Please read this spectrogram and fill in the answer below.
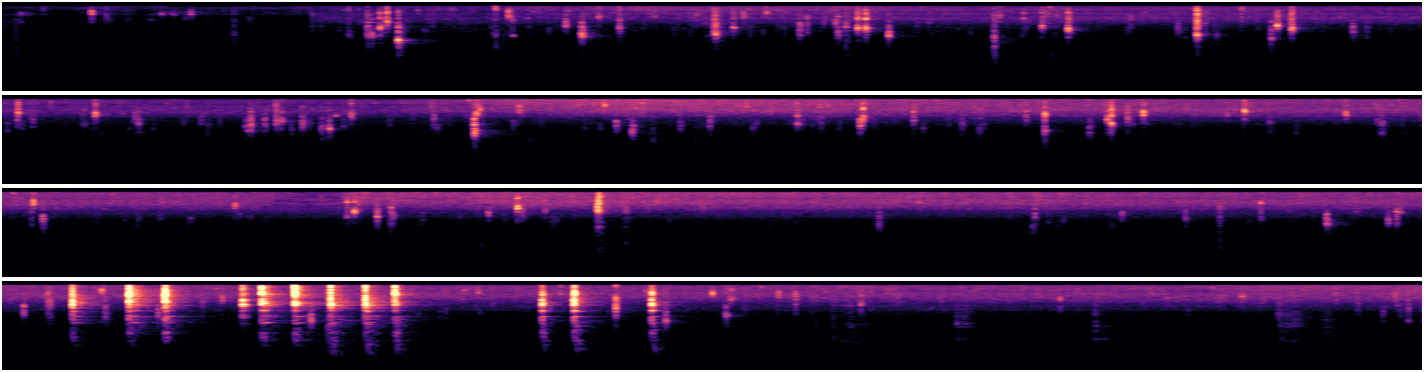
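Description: Batter-coated saba banana slices frying in hot oil in a pan: a steady sizzle with scattered pops and crackles, and a dense flurry of crackling about two-thirds of the way through.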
